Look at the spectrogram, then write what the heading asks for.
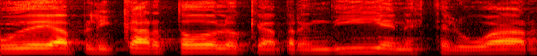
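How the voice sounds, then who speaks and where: Speaking at a fairly slow pace, this voice has a dark, mellow tone and fairly even intonation. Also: man. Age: 50s. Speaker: guest preacher. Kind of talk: sermon with personal testimony.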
